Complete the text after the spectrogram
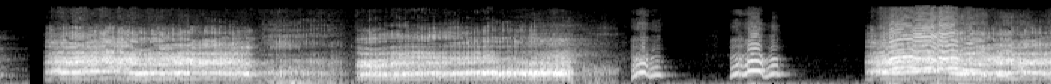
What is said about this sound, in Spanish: ¿Qué es eso? ¡Napoleón! ¡Gallicor! ¡Pero qué pedazo de cerdo! ¡Es gigante!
